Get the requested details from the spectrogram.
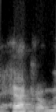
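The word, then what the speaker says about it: HECM: which by the way you mentioned accm we pronounced that hecam and it stands for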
